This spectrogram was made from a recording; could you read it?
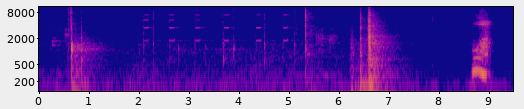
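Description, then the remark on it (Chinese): A string of short electronic beeps as keys are pressed on a door keypad, then a mechanical click and a louder clunk as the lock releases and the door opens, followed by a brief breath. “密码是我的生日吧？好，我开门啦。”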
